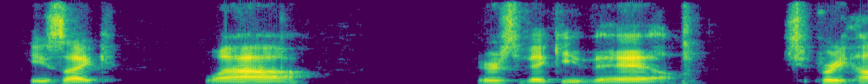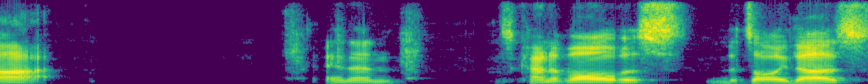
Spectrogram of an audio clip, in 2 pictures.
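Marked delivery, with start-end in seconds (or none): 1.0-4.6 play-acted casual, unbothered, offhand delivery. Reviewing a Batman movie, mimicking Bruce Wayne: put-on nonchalant Bruce Wayne voice. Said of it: "He's just very nonchalant".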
